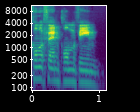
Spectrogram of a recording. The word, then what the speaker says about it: clomiphene: Albert Puello tests positive for clomiphene. That correct way to say it? Yeah, clomiphene, yeah.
